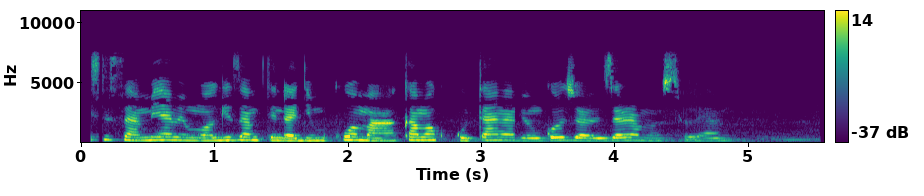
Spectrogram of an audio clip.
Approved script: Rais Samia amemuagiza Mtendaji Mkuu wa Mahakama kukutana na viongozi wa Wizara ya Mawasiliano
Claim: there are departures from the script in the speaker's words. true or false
true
